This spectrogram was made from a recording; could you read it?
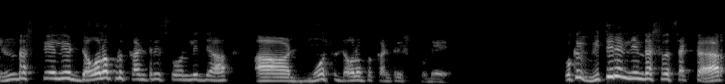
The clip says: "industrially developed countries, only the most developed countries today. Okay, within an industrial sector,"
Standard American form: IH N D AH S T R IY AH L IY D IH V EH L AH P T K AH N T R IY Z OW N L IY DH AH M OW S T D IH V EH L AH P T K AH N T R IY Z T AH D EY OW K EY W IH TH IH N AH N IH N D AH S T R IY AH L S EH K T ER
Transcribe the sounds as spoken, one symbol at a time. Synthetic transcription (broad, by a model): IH N D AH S T R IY L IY D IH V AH L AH P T K AH N T R IY S OW N L IY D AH M OW S T D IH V L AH P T K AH N T R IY S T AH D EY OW K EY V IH T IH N AH N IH N D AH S T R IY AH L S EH K T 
